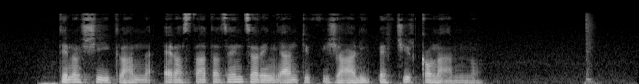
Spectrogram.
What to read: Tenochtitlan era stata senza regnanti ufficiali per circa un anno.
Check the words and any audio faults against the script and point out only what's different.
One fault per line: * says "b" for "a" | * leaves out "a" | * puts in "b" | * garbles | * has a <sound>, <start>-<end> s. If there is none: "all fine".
* has a thud, 5.8-6.1 s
